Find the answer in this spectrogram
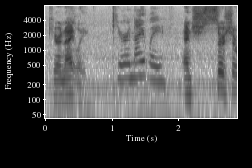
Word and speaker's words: Saoirse: Knightley Keira Knightley and Saoirse Ronan like inertia yep Saoirse like inertia that's right I like sir I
